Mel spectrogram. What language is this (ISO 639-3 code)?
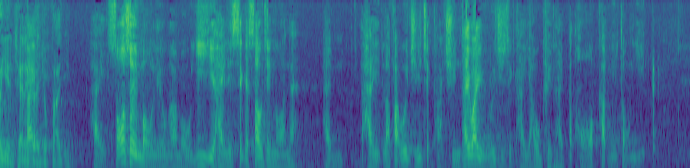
yue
